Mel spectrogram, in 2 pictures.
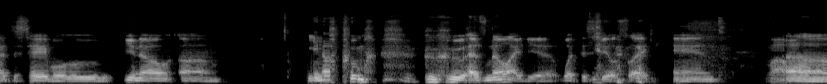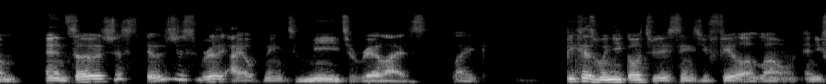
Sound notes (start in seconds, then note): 5.8 laughs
